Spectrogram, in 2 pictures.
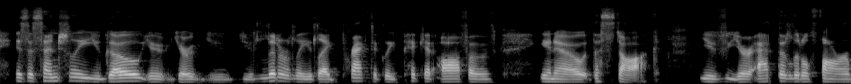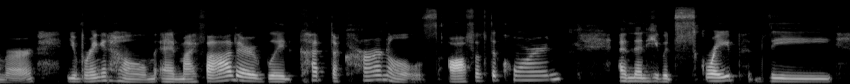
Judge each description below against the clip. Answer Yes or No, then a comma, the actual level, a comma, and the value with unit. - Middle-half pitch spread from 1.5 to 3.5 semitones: No, average, 3.9 semitones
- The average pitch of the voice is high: No, medium, 140 Hz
